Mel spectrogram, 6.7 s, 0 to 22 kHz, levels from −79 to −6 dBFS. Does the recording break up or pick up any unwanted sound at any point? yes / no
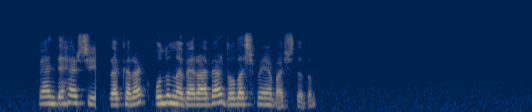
no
